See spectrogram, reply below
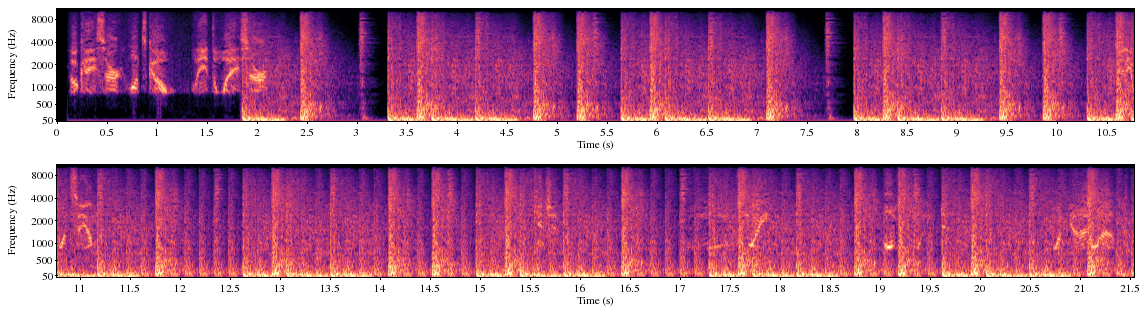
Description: Weapon Beat

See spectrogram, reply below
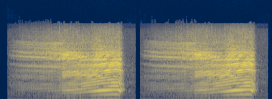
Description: Cow Sms

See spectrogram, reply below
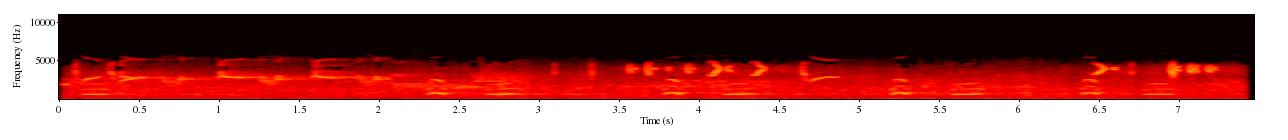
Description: Bird Sound

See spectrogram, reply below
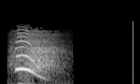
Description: karate

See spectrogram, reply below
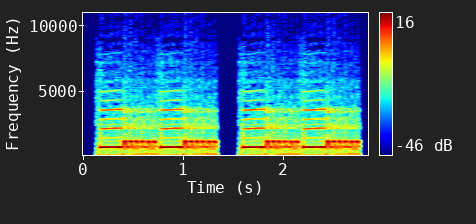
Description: Funny Sirens

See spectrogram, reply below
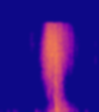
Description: Swish Broom Hit

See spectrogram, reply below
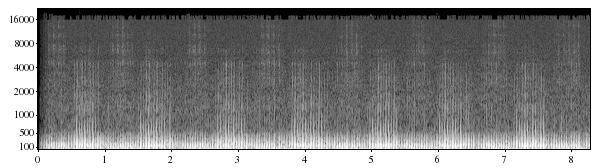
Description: Sleeping Lion

